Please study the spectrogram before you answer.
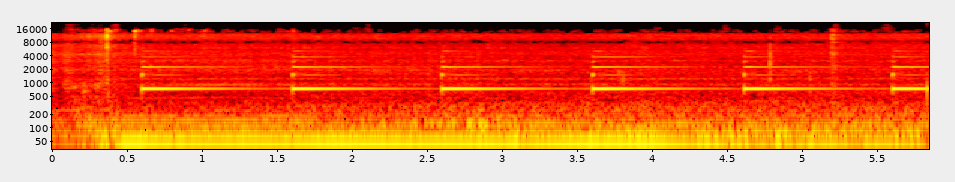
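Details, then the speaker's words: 2012 Ford Focus S 2.0L GDI, manual, 60,000 miles, after new Motorcraft iridium plugs, oil and serpentine belt: steady smooth low idle with no misfire, a one-per-second chime ringing over it; normal idle. "Running good, no misfire, belt's brand new, oil's brand new."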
